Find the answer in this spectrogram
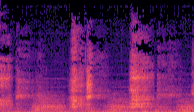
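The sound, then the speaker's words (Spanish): Heavy, ragged panting of someone out of breath after a physical struggle, with a few loud gasps for breath rising out of steady huffing, and no talking. “Está jadeando.”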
